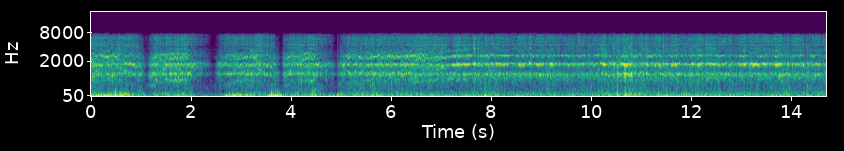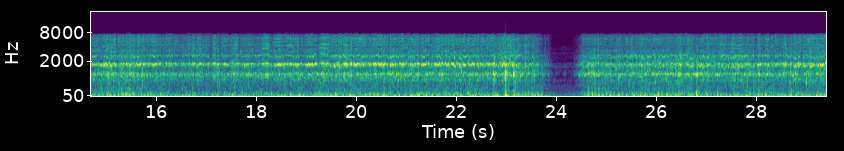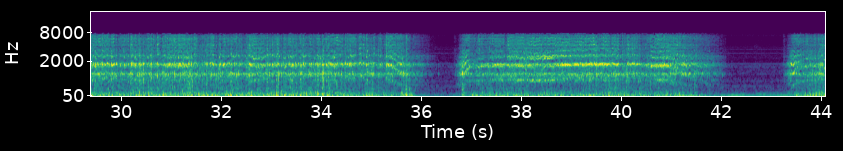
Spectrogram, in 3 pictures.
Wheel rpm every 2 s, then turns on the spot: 140, 100, 110, 200, 230, 230, 240, 230, 230, 230, 230, 200, 110, 210, 220, 230, 230, 180, 110, 220, 130, 40.
0-2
